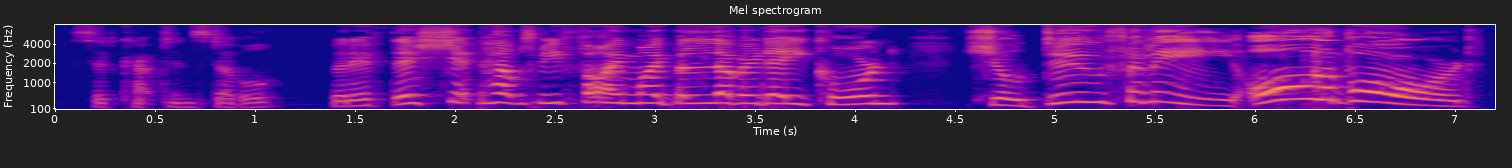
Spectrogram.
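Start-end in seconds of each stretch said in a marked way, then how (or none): 1.4-7.1 rally the crew aboard; pirate call. Acted. Pirate captain calls crew.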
